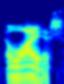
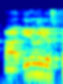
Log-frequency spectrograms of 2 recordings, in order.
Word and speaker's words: Elias: And the way that they pronounce his name over there was Elias Pettersson. So I'm saying that when he gets over here, and everyone's like, what the hell is wrong with you? It's Elias. So I still like Pettersson.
